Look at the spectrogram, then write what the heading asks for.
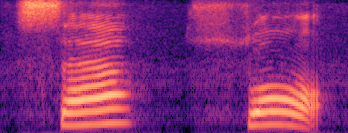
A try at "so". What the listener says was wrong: Enggak, bukan so. So. So ini enggak. Ini bibir ini enggak dimonyong. Bakso. Nah, ibu bilang bakso biasa. Bakso biasa. Nah, so gitu. So.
